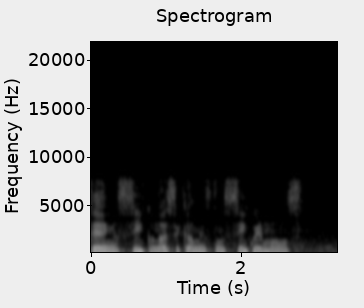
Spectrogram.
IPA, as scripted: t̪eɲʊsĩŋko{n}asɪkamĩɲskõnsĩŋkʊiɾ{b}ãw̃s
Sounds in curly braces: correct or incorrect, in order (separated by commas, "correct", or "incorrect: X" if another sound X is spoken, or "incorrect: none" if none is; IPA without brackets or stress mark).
correct, incorrect: m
